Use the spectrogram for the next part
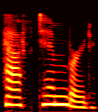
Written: half-timbered

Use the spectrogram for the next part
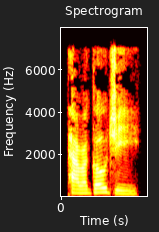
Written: paragoge

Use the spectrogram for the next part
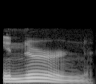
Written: inurn

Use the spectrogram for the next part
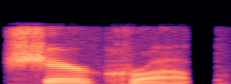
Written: sharecrop

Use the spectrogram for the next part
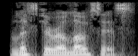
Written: listerellosis

